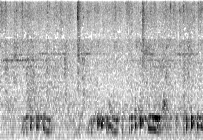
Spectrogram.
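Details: Female pigeon giving soft, low, burbling coos in short rolling bursts, a pause after the first, then several phrases close together, slightly muffled against a quiet background.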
